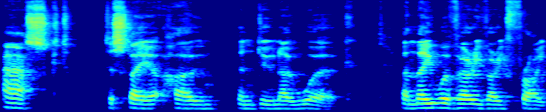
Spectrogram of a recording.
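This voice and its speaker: A man with a southern English accent speaks very slowly at a fairly high pitch in a dark, mellow tone, with audible room echo. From England. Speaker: business leader; conference panelist. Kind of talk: panel discussion. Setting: video call. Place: office. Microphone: video call.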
